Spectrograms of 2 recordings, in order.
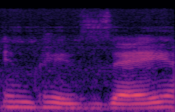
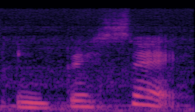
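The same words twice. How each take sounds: First: The middle consonant is a buzzing English z. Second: The middle consonant is a soft hissing s. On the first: The speaker calls it wrong. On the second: The speaker calls it right.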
